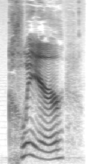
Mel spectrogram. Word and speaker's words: Xlear: And the way that I suggest you do is to use Clear Rescue Nasal Spray. That's spelled X-L-E-A-R. Clear is spelled X-L-E-A-R.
